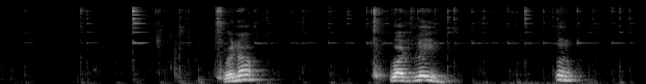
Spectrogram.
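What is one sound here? A spoon clinks against a mug as it stirs.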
